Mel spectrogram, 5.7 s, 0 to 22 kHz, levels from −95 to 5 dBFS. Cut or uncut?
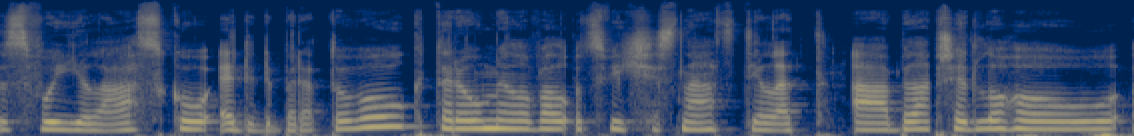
cut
